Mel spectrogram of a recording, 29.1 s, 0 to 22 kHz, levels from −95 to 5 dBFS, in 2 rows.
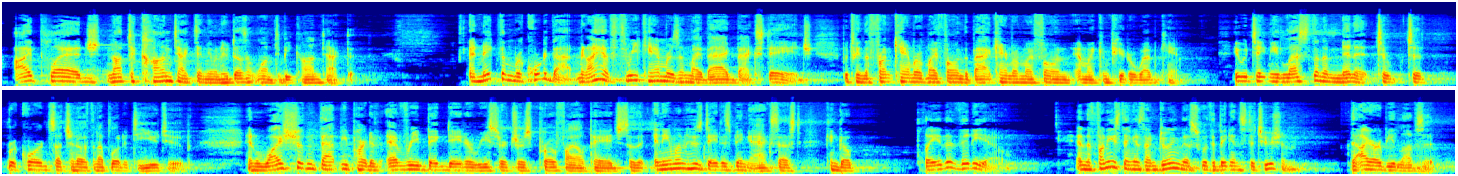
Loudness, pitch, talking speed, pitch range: -16 LUFS, 140 Hz, 215 wpm, 120-165 Hz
